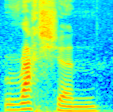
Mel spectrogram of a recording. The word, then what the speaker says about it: ration: one isn't along very it's actually ration so it's rat like that ration try it like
